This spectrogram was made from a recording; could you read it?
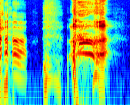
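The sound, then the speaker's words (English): A person imitates a raspy smoker's cough in three rough bursts in quick succession, the last two harsh and gravelly, loud, then silence. “And then she died of smoker's cough.”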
